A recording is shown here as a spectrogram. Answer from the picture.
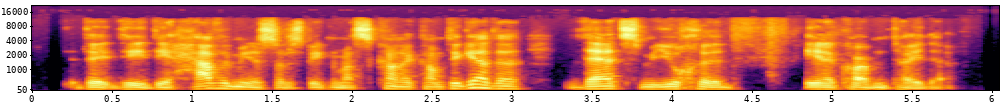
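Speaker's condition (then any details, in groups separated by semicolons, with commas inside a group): No condition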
